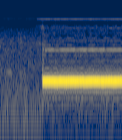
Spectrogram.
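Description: A telephone line tone sounds as a caller connects to a call-in line: a single steady, mid-pitched tone lasting about a second, loud and unbroken, following a stretch of faint background hiss.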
